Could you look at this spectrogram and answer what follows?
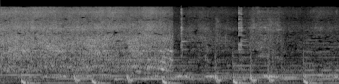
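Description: Chilli powder and turmeric being stirred and fried in a pan for Bengali chital fish muitha, a steady sizzle with repeated scraping strokes of a spatula against the pan, close and loud, no talking.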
